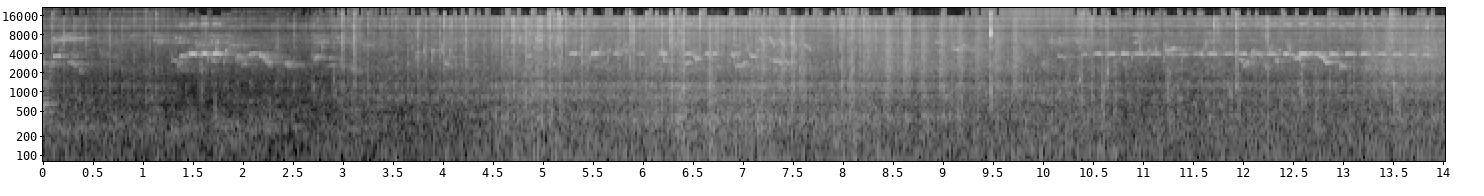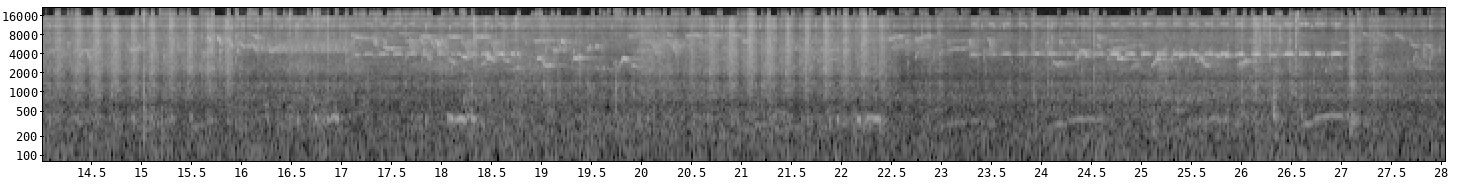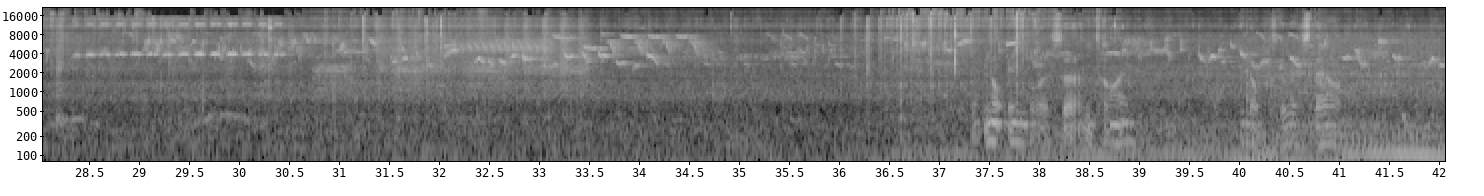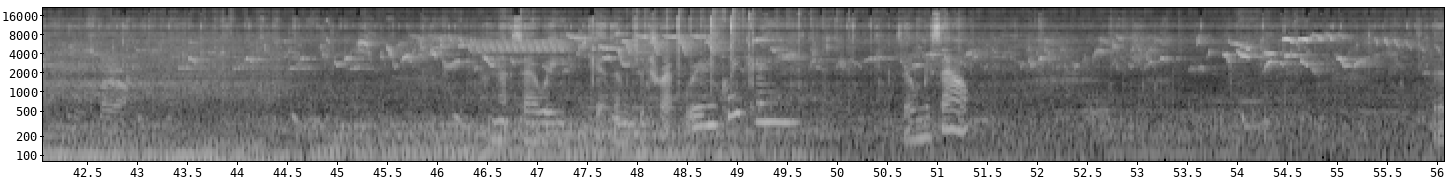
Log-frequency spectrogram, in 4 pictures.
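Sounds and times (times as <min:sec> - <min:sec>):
pigeons cooing: 0:00.0 - 0:33.7, 0:35.3 - 0:54.6
pigeons flapping wings: 0:00.0 - 0:39.6, 0:47.3 - 0:50.6.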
